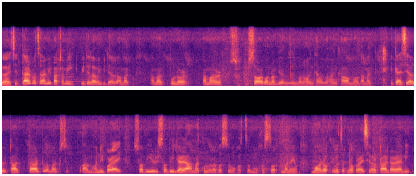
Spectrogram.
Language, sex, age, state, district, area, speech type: Assamese, male, 30-45, Assam, Majuli, urban, spontaneous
